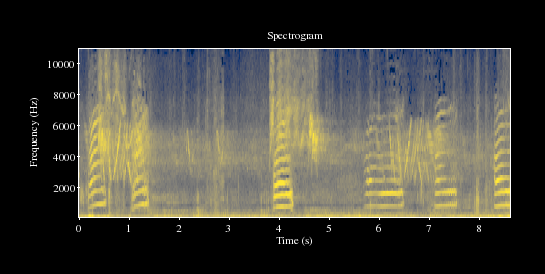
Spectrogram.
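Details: Stray cats in Morocco calling out when their daily food server appears: a string of short and longer meows, some overlapping and bending up then down, with faint high chirping in the background.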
